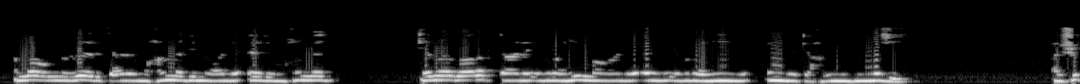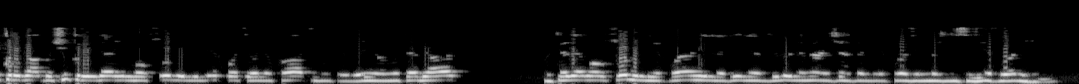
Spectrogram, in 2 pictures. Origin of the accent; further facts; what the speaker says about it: Egypt; لأن الذهب في مصر في بلادنا مصر من الصداق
